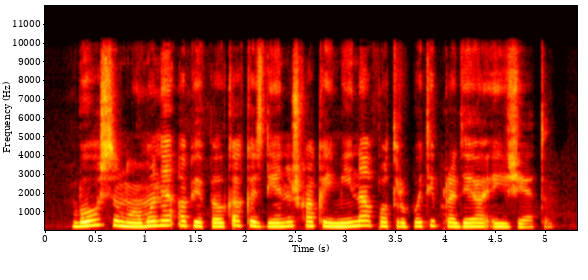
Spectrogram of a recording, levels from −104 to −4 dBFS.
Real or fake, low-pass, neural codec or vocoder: fake; 9.9 kHz; vocoder, 22.05 kHz, 80 mel bands, Vocos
